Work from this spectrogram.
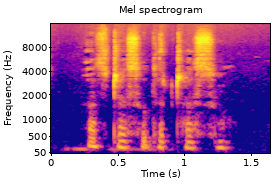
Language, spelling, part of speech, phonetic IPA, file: Polish, od czasu do czasu, adverbial phrase, [ɔt‿ˈt͡ʃasu dɔ‿ˈt͡ʃasu], LL-Q809 (pol)-od czasu do czasu.wav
